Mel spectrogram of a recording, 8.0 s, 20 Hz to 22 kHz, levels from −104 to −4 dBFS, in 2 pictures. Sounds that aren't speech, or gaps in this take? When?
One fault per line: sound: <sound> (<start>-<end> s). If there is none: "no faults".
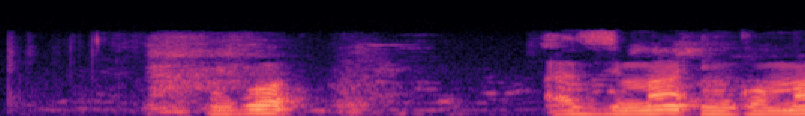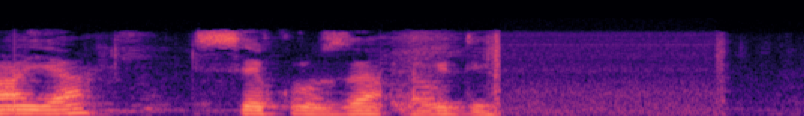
no faults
